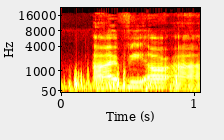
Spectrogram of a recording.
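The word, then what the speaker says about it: עברי: there you have it the proper pronunciation in the native language of the ancient Israelites this designation commonly known as Hebrew English is Ivri or debrie they say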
